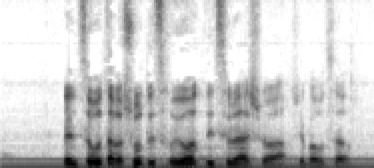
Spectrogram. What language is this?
Hebrew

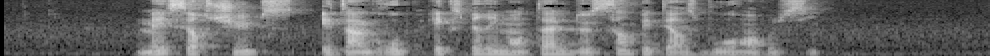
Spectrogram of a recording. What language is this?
French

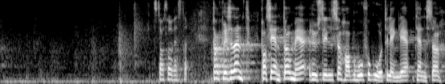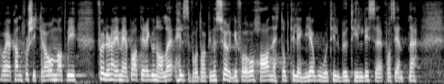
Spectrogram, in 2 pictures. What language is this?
Norwegian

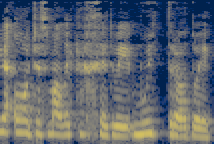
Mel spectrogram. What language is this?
Welsh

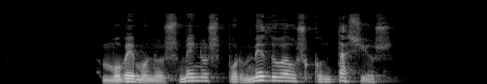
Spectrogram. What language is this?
Galician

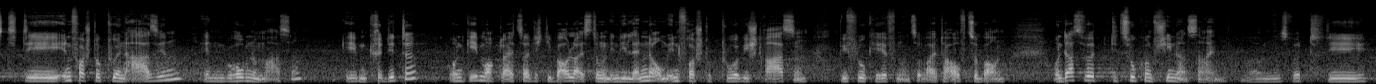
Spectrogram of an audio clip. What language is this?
German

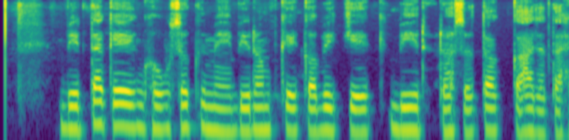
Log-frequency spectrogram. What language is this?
Hindi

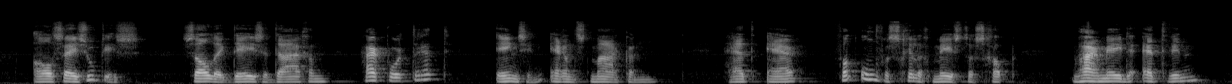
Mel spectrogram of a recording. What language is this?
Dutch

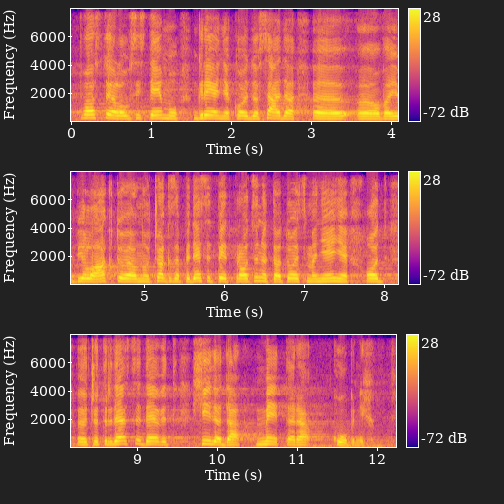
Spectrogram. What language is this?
Serbian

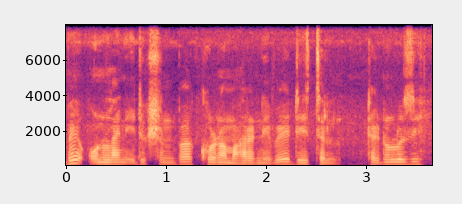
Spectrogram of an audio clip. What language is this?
Bodo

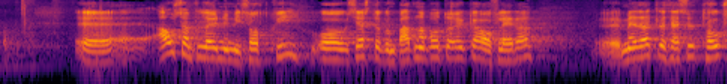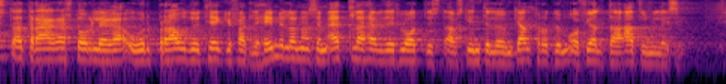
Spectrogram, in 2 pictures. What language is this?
Icelandic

